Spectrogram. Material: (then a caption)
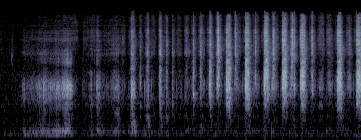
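Coated paper. A wooden stylus rubs and scratches the coating of a thin black wax-coated scratch-art paper page in a spiral pad. It starts with one longer, soft scraping rub, then moves into quick, fairly steady back-and-forth strokes. Each stroke gives a short, dry, bright scratch with no ring.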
